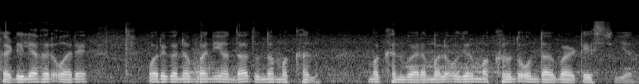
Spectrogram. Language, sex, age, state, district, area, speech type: Dogri, male, 18-30, Jammu and Kashmir, Jammu, rural, spontaneous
